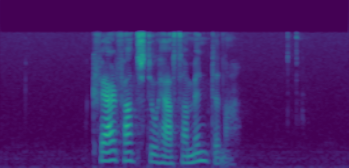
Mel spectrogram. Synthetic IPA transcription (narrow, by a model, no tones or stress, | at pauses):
kʰʋæːɹfɑn̥t̪sd̪uːɦæːsɑmʏnt̪ənɑ̰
